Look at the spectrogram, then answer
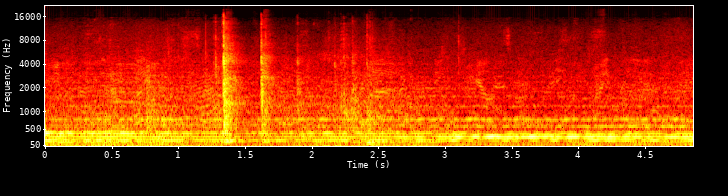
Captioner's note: people chattering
